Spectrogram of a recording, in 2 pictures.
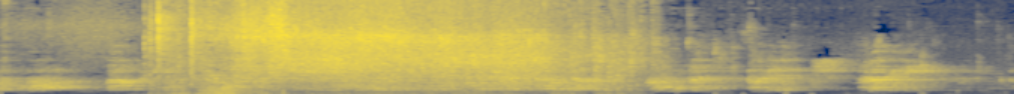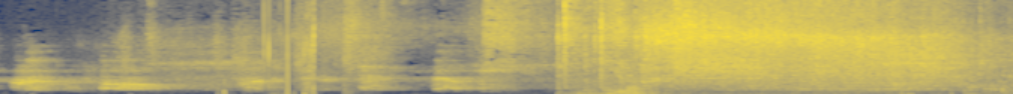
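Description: A toilet flushes with a loud rush of water.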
